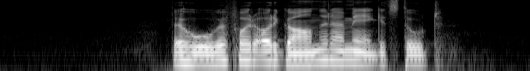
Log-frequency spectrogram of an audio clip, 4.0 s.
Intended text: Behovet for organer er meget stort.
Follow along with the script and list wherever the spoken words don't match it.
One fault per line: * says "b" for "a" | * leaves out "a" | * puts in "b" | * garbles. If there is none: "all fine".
all fine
